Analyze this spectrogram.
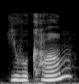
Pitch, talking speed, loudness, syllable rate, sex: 240 Hz, 225 wpm, -14 LUFS, 4.8 syllables/s, female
